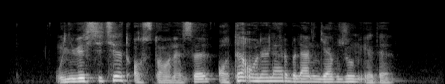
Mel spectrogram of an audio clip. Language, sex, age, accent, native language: Uzbek, male, 12-17, Toshkent shahri, Uzbek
